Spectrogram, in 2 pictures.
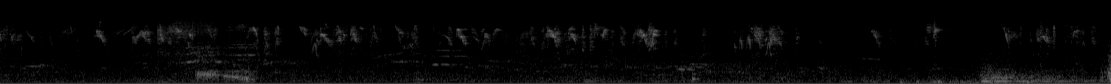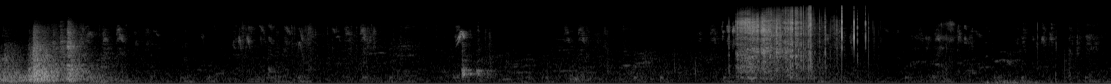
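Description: Small birds chirping in the background. A brief noisy burst comes about 11 seconds in, and a louder one of about a second comes near 19 seconds.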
